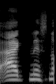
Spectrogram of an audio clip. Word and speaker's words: Agnis: But Agnes, not like the name, but A-G-N-I-S.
